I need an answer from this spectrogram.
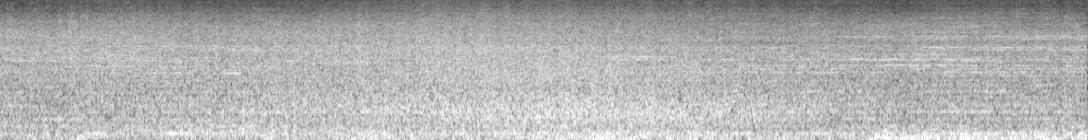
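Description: Enclosed autorack freight cars rolling past on steel wheels: a steady rail noise with a low rumble that keeps an even level throughout.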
